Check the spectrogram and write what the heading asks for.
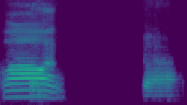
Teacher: তারপর দেখেন 14 নম্বর মাখরাজে দুই ঠোঁট না মিলিয়ে মাঝখান বরাবর হতে উচ্চারিত হয় ওয়াও। দুটো ঠোঁট মিলবে না, মাঝখানে এসে দাঁড়িয়ে যাবে ওয়াও। তাহলে এই 14 নম্বর মাখরাজ পর্যন্ত আপনারা প্রত্যেকে মুখস্থ করে ফেলবেন।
